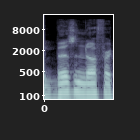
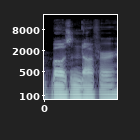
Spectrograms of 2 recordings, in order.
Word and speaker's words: Bösendorfer: I've loaded the Bösendorfer 290, or Bosendorfer, however you like to pronounce it.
